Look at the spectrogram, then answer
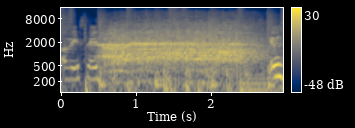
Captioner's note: cheering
